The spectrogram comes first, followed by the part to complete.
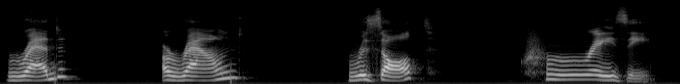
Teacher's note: the tongue pulls back. There is no tap. It doesn't touch the upper palate and the lips round.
